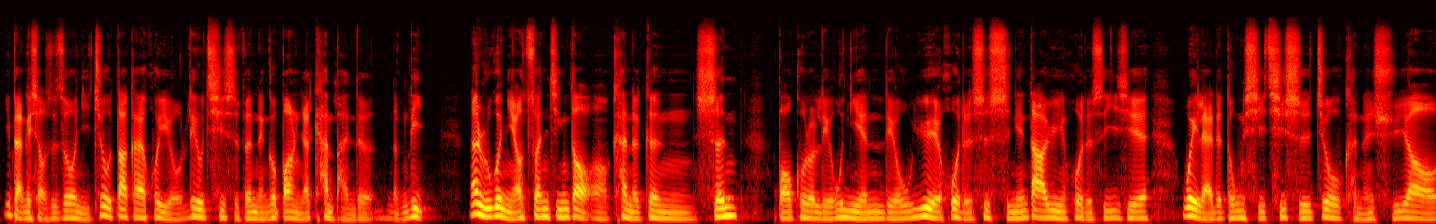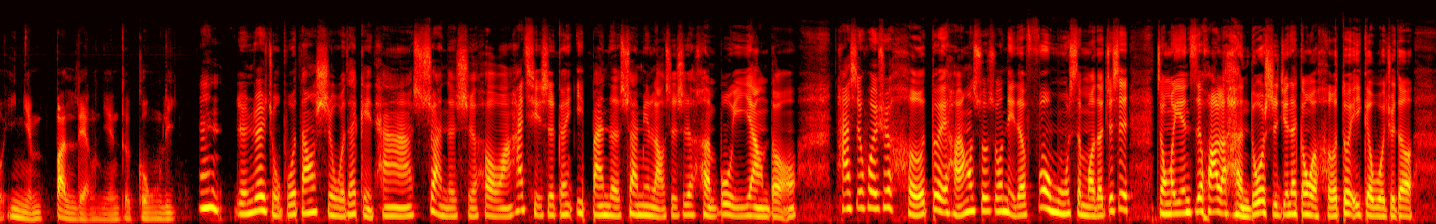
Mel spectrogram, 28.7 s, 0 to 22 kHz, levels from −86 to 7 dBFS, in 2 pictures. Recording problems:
none

